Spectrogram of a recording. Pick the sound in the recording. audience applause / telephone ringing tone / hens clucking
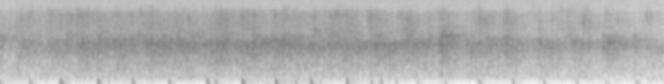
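audience applause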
